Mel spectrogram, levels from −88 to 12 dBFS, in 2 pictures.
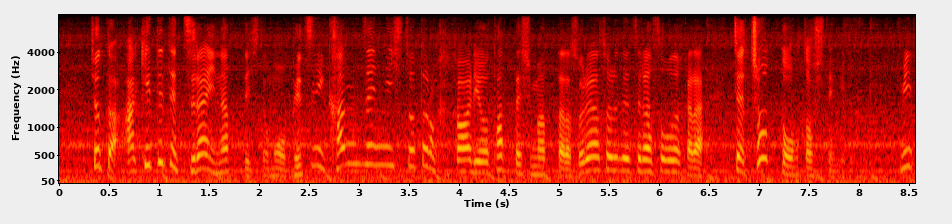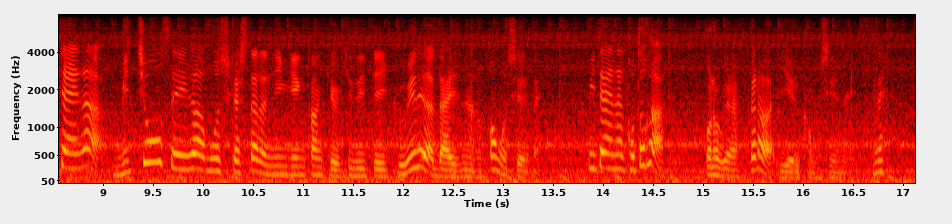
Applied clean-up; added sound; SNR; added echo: none; Mechanical fan; 10 dB; none.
